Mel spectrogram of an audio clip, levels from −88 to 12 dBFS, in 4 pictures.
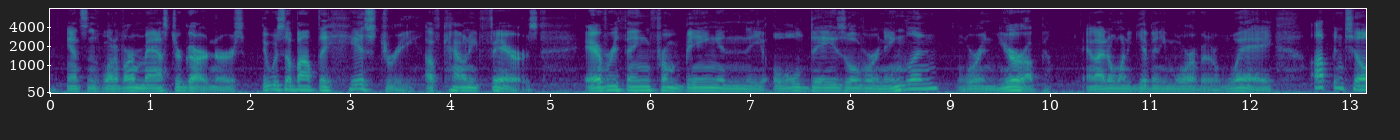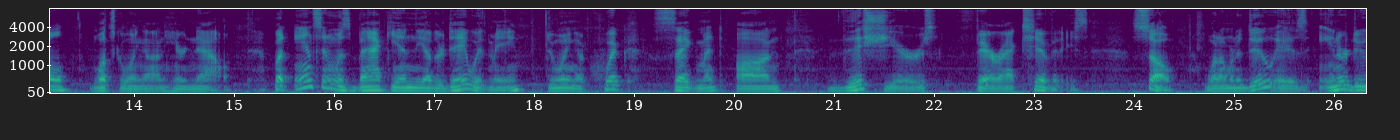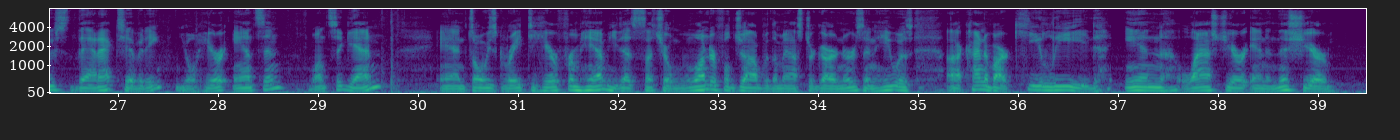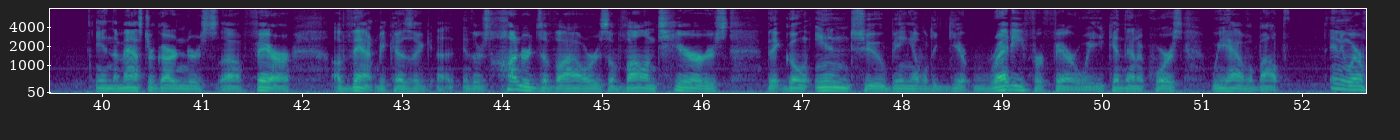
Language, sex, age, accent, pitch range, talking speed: English, male, 50-69, American, 85-115 Hz, 165 wpm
